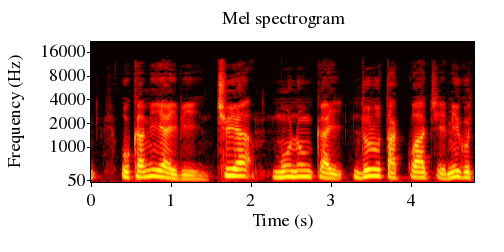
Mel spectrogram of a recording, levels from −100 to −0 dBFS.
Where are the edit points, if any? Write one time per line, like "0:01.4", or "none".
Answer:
0:01.5
0:03.2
